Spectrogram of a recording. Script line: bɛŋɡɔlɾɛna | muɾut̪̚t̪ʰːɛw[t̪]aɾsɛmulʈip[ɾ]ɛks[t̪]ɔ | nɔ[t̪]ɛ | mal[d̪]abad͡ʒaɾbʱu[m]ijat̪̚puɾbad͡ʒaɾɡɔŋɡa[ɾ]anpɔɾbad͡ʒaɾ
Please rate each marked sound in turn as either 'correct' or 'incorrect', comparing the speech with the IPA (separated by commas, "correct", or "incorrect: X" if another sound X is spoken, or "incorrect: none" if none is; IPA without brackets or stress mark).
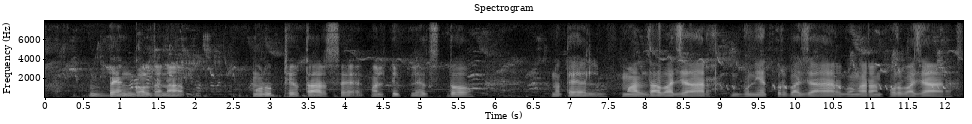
correct, incorrect: l, incorrect: d̪, correct, correct, incorrect: n, correct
